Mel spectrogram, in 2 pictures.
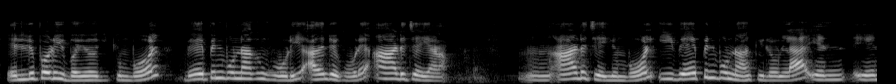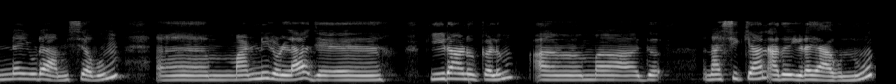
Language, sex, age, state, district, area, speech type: Malayalam, female, 30-45, Kerala, Thiruvananthapuram, rural, spontaneous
